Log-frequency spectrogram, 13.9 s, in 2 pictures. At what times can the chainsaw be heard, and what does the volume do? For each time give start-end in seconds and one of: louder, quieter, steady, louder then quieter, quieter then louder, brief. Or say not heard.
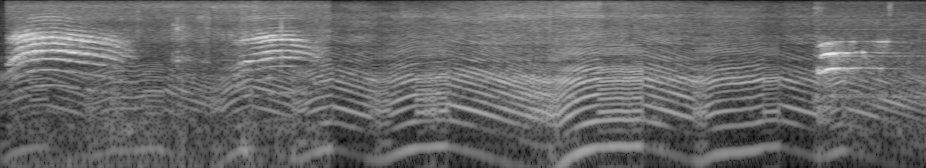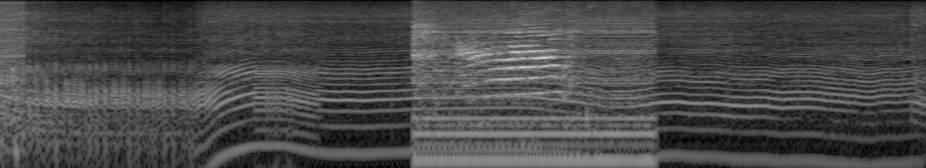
0.0-13.8 louder then quieter.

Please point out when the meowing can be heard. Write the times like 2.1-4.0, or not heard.
0.1-2.5, 6.1-7.2, 10.0-11.9.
